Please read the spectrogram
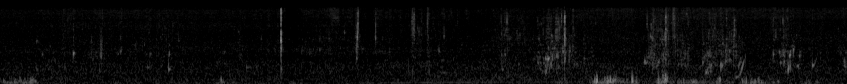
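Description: People working barefoot in wet paddy mud among rice plants: scattered sharp clicks and light rustling, then a run of soft low thuds and squelches in the last couple of seconds as feet and hands move through the mud.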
